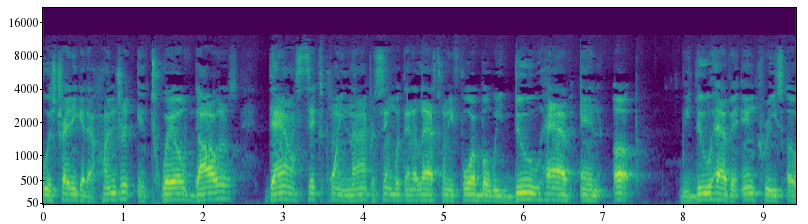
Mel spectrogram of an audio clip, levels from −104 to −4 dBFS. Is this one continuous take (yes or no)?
yes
